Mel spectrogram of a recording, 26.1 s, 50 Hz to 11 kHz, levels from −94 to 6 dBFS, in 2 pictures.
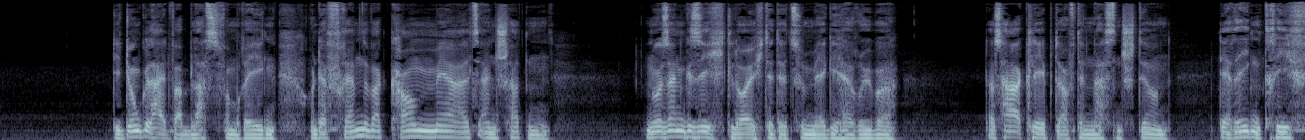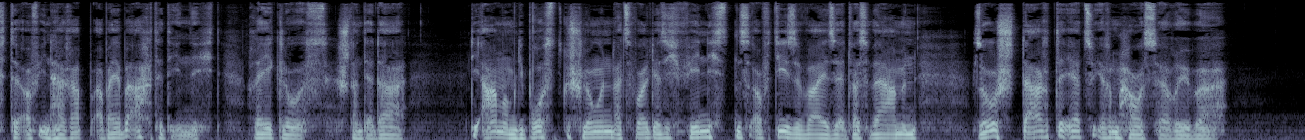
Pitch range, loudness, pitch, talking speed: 95-125 Hz, -24 LUFS, 110 Hz, 155 wpm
